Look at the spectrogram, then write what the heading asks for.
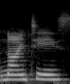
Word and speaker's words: Nine Teas: the lipsticks i've got nine teas which is spelt like teas but 90s this is the one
